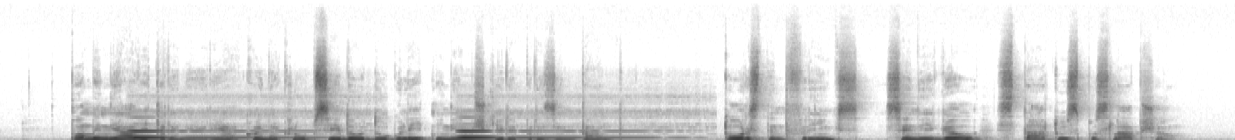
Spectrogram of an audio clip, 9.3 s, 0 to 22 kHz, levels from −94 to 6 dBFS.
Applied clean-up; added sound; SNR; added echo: none; Keyboard (musical); 1 dB; none.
